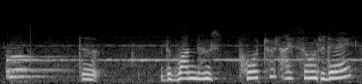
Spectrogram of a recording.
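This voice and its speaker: An actress playing an excitable, uneasy young American bride in a 1970s radio drama, breathless and hesitant. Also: female voice, sits high, slow, music in the background. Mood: curious, sympathetic. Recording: tinny, hissy old radio broadcast.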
